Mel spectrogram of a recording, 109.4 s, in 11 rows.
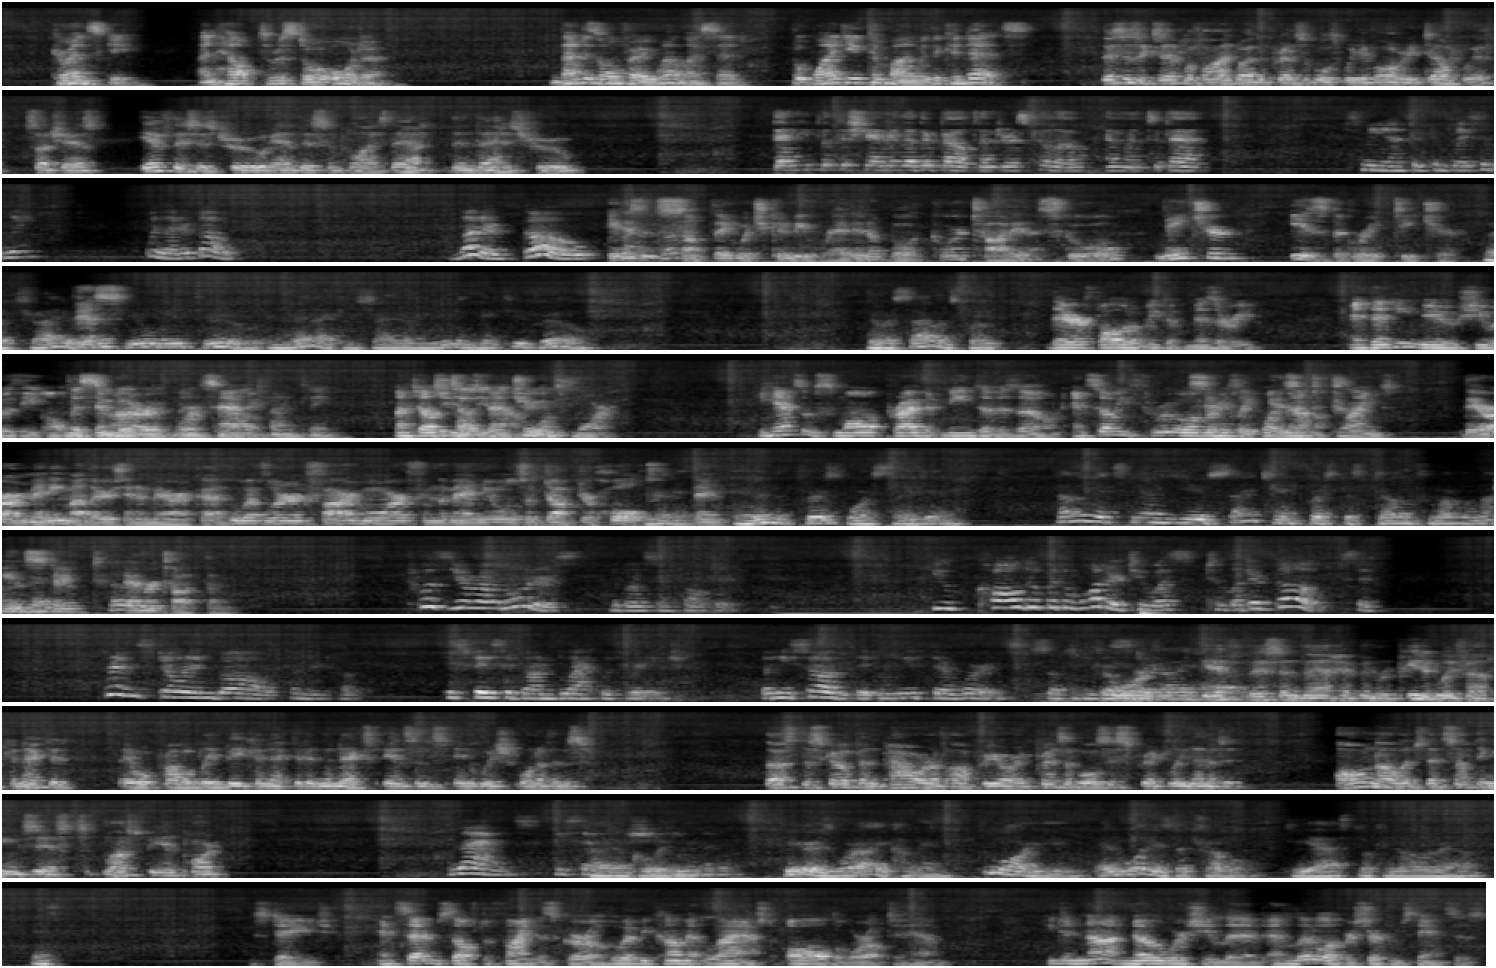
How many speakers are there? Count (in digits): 7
